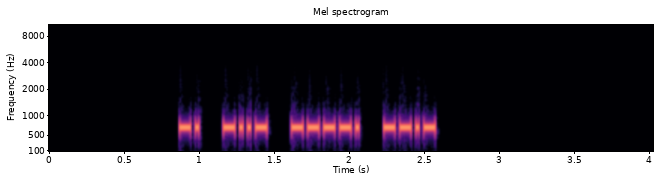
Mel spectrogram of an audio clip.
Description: Morse code, heard as a keyed tone, about 42 wpm, spaced as for 31 wpm, 700 Hz. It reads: NX9Q
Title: USA Call Signs - 4 Characters - 2x Character Spacing - 45wpm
